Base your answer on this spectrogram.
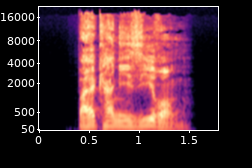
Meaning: Balkanization
- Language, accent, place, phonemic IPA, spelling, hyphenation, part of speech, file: German, Germany, Berlin, /balkaniˈziːʁʊŋ/, Balkanisierung, Bal‧ka‧ni‧sie‧rung, noun, De-Balkanisierung.ogg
